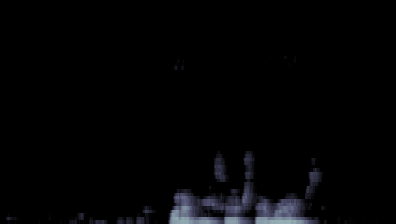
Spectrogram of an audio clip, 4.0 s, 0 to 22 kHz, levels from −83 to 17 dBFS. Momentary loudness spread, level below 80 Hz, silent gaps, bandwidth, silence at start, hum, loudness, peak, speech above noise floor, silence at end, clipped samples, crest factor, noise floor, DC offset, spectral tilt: 7 LU; -66 dBFS; none; 6.8 kHz; 1.7 s; none; -24 LUFS; -6 dBFS; 60 dB; 0.9 s; under 0.1%; 20 dB; -84 dBFS; under 0.1%; -10 dB/octave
